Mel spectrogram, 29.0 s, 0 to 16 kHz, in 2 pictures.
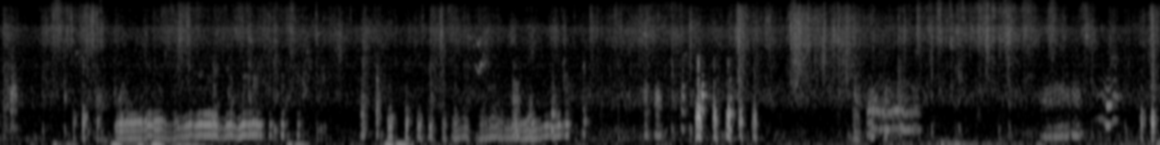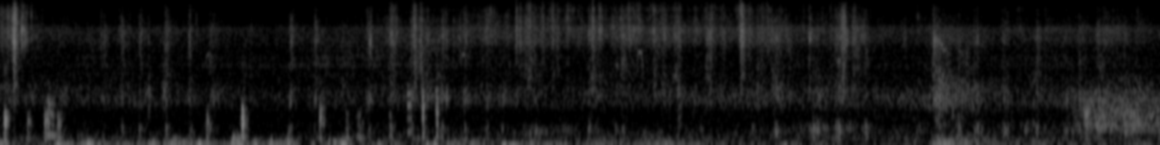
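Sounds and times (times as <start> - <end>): chickens clucking: 0.0 - 29.0.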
